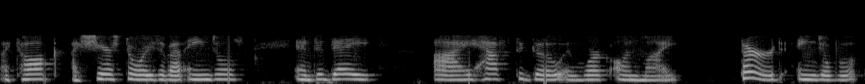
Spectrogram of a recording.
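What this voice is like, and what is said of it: Strained, hoarse voice closing down. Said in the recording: “you can hear my voice is beginning to close down”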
